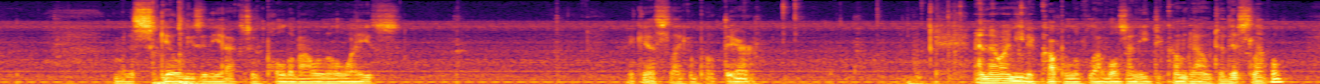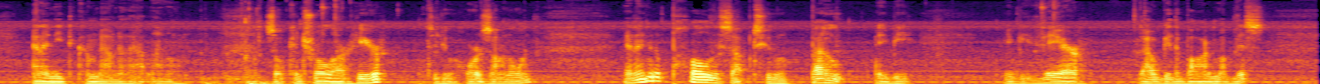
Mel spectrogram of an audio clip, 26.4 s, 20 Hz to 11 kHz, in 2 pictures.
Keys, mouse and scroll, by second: 0.8-1.6 scroll up 1, 1.6 s, 9.6 shift+middle click, 15.7 ctrl+r.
